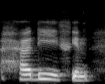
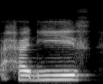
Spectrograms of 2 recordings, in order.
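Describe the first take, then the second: First: The word ends with a final -in sound. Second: The word ends on a bare th consonant. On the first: The word is joined to what follows. "ketika wasol dibaca hadithin" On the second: The reading stops on this word. "ketika wakof dibaca hadith"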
